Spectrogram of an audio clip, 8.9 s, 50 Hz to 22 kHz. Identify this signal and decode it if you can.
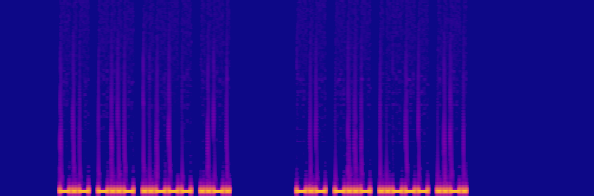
Morse code, heard as a keyed tone, about 25 wpm, 700 Hz. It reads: KX2F KX2F
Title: USA Call Signs - 4 Characters - Repeated 2x - 25wpm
